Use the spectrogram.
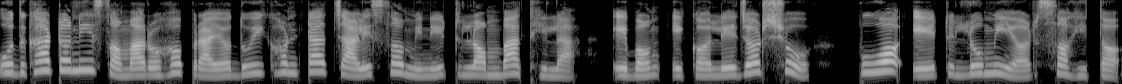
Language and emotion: Odia, neutral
